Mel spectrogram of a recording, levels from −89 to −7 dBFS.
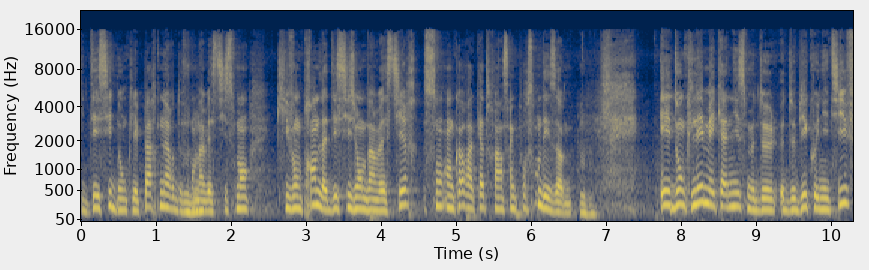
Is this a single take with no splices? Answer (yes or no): yes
